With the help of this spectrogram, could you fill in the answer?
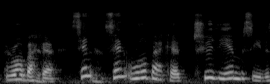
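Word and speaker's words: Rohrabacher: Rohrbacher. Yeah. Right, Rohrbacher. Sent Rohrbacher to the embassy to say, tell who gave the DNC leaks and I'll let you go, mate.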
